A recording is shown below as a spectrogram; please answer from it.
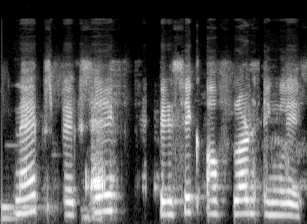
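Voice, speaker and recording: Young woman reading slowly and carefully. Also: a little high, fairly even intonation, highs cut off, noisy background. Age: young adult. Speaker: student presenter. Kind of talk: reading a class presentation.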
